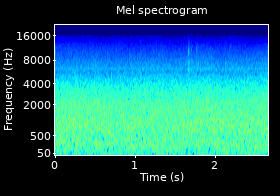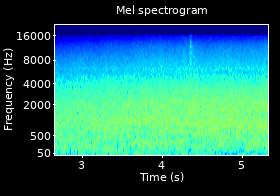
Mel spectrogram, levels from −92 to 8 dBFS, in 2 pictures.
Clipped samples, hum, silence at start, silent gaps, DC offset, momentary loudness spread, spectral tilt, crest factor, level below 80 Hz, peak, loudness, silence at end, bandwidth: under 0.1%; none; 0 s; none; under 0.1%; 5 LU; -2 dB/octave; 14 dB; -56 dBFS; -20 dBFS; -33 LUFS; 0 s; 16.5 kHz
